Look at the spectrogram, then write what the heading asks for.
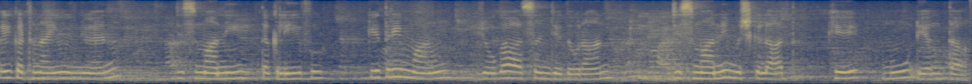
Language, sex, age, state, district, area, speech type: Sindhi, female, 45-60, Delhi, South Delhi, urban, spontaneous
